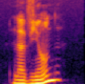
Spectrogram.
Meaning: 1. meat 2. food 3. an object of sexual desire; a piece of meat
- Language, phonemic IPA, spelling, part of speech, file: French, /vjɑ̃d/, viande, noun, Fr-viande.ogg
